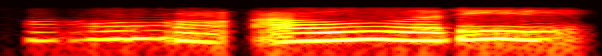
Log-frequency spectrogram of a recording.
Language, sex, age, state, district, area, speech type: Odia, female, 18-30, Odisha, Cuttack, urban, conversation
